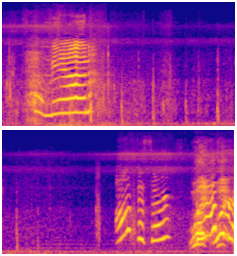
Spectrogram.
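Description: Human voices screaming and yelling without words: one long high scream about half a second in, then a quick run of short shouted cries that rise and fall in pitch near the end.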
